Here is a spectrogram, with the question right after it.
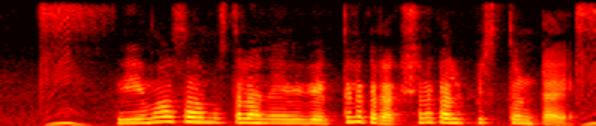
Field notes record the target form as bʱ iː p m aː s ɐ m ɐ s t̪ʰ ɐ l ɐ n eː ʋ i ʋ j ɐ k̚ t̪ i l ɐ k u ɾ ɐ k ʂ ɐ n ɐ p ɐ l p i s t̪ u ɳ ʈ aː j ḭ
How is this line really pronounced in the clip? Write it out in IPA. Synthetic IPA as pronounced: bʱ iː m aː s ɐ m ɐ s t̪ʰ ɐ l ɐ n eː ʋ i ʋ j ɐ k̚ t̪ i l ɐ k u ɾ ɐ k ʂ ɐ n ɐ k ɐ l p i s t̪ u ɳ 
